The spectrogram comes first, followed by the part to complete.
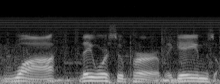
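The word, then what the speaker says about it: Roy: In that game, goalies Mike Vernon out of Calgary and Montreal's Patrick Wah. That's spelled R O Y but pronounced Wah.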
